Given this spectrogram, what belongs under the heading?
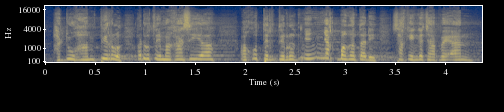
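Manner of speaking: high, loud hammed-up relief; mock grateful Jesus. Preacher mocking a wrong idea, hammed-up thanks. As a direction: play a sleepy Jesus thanking them, mockingly. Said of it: "Emang dia ngomong gitu".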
